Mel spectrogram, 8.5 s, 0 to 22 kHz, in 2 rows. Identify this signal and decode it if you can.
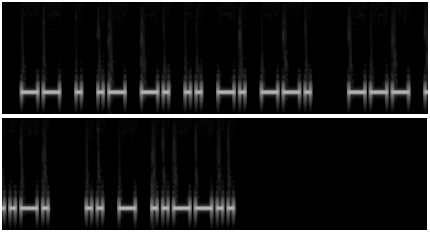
Morse code, heard as a keyed tone, about 22 wpm, 700 Hz. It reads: MEANING OF IT?
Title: Sentences from Top 1000 Words - Review Part 6 - 22wpm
